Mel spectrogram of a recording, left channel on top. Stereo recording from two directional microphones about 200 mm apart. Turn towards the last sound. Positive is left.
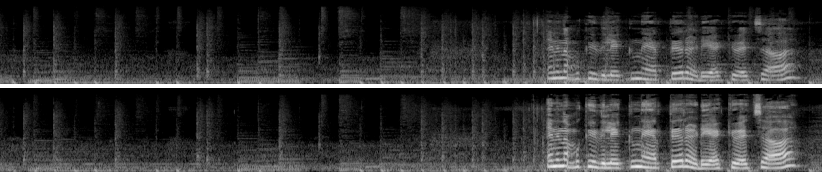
turn(degrees=-45)  # may be behind; listen again after turning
